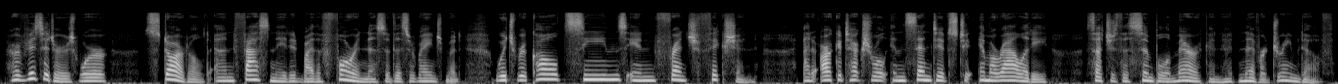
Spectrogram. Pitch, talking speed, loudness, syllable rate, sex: 165 Hz, 145 wpm, -20 LUFS, 5.6 syllables/s, female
